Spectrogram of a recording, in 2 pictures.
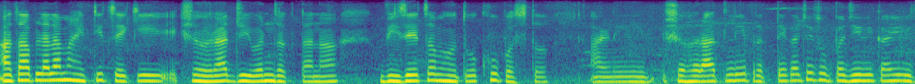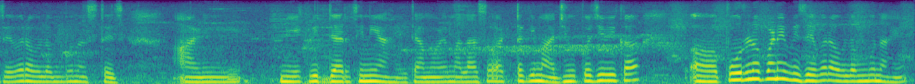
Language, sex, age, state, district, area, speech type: Marathi, female, 18-30, Maharashtra, Pune, urban, spontaneous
